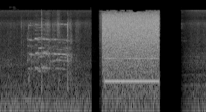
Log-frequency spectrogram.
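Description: A short pitched call in the background, about a second long, then a loud burst of static with a steady hum running through it for just over a second, cut off cleanly by dead silence on either side like an edited-in transition effect.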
